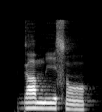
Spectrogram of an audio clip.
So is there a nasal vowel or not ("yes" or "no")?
yes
